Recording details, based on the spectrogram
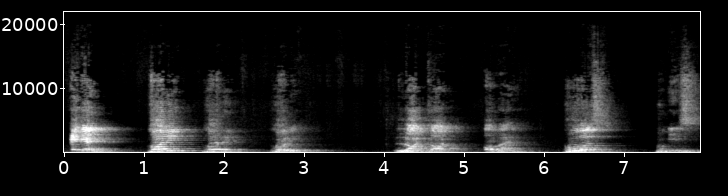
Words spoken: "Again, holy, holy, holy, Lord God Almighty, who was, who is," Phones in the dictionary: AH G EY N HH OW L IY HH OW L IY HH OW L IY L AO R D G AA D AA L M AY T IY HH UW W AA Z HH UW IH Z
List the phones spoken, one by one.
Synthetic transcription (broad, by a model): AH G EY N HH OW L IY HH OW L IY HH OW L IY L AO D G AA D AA M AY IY HH UW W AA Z HH UW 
